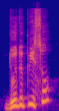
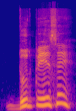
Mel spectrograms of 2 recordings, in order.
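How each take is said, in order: First: It is said in childlike baby talk. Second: It is said fully in plain adult speech.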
